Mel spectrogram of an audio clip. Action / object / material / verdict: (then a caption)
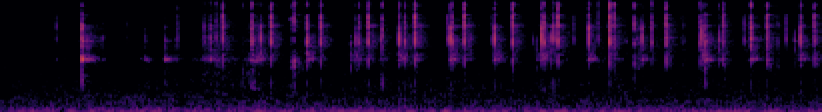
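tap / metal medallion pendant / metal / none. A large, solid gold-tone metal coin-style medallion pendant on a chain is held up and tapped and scratched on its face and edge with long acrylic nails. The result is a quiet, rapid series of bright, sharp clicks and ticks that die away almost instantly, with light scratchy rasps between them.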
